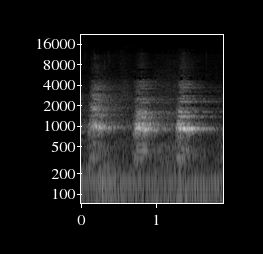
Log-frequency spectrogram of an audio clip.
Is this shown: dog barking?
yes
